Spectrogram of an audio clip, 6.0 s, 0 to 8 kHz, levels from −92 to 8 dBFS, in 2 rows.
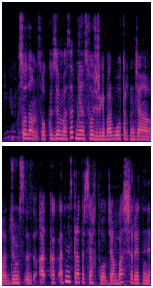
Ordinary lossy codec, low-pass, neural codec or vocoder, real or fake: none; 7.2 kHz; none; real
